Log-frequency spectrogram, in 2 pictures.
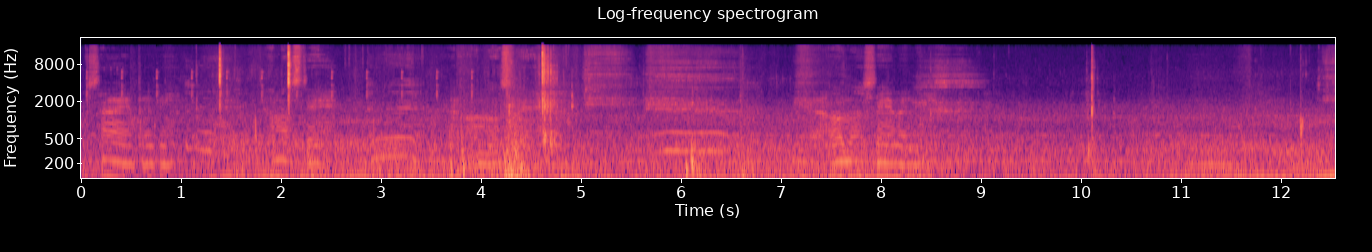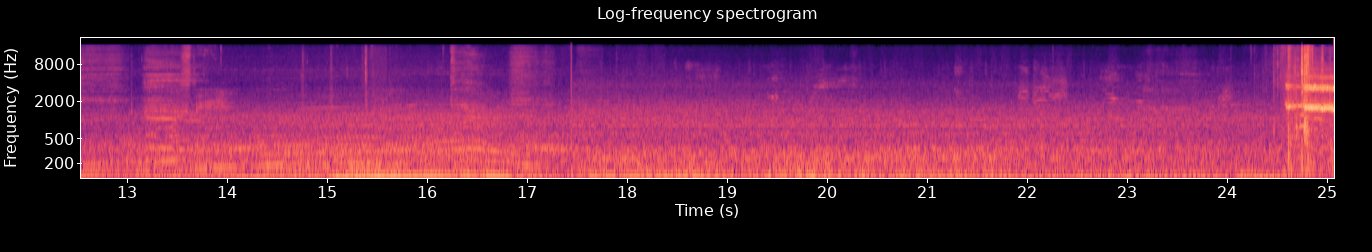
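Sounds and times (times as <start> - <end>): car cabin road rumble: 0.0 - 25.0
woman breathing heavily: 4.9 - 7.5, 8.4 - 9.2, 12.4 - 13.4, 16.2 - 17.5.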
